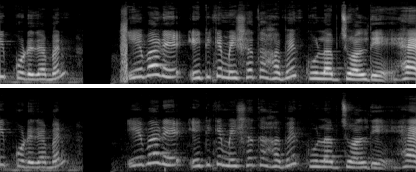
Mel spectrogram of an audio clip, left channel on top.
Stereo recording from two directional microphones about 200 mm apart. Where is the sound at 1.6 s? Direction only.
40° left (ahead or behind).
